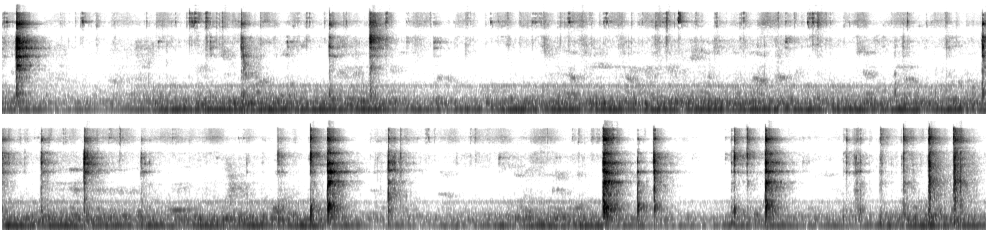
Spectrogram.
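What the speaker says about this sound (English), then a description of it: "I'm just gonna mix it in just like that." Dry ingredients for low-carb red velvet cookies, including almond flour, are mixed in a bowl: faint, scattered clinks and scrapes of a utensil against the bowl over a quiet low hum, with sporadic louder knocks.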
